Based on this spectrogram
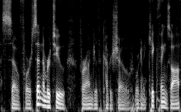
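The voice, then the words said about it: Strained voice from a cold. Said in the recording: “as you can hear, I got a cold ... my voice is a little strained”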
